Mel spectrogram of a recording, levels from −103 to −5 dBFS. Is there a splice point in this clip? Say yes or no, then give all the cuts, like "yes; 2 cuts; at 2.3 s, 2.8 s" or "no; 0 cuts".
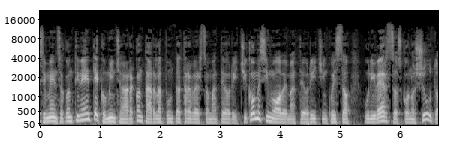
no; 0 cuts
